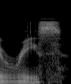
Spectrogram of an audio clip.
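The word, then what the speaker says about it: Rhys: It's Rays, right? Or Rise? I thought Rays. it was Reese. I thought it was Is it pronounced Reese? Reese.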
